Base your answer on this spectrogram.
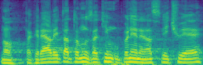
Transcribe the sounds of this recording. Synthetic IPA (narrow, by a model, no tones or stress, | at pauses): not̪akɾɛalɪt̪at̪o̞muzaciːmʔuːpl̩ɲɛnɛnasvjɛt͡ʃujɛ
